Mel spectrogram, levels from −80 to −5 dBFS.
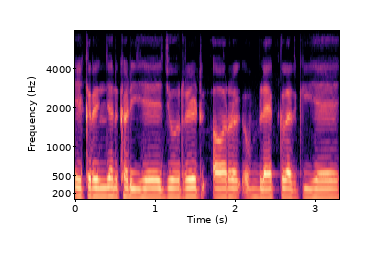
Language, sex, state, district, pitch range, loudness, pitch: Hindi, male, Chhattisgarh, Bilaspur, 135-145 Hz, -15 LUFS, 140 Hz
